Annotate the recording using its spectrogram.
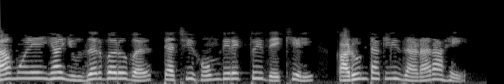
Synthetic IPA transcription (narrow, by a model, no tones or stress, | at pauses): jamuɭeɦjajud͡zəɾbəɾobəɾt̪jat͡ɕiːɦomɖiɾek̚ʈɾiːd̪ekʰiːl | kaɽ̤uːɳʈakliːd͡zaɽ̃aɾaɦḛ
